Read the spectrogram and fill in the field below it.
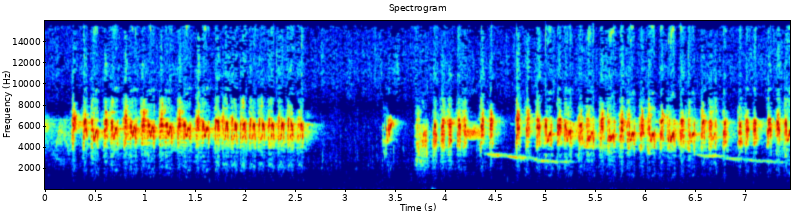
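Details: Orange-headed thrush singing vigorously: a fast, high chattering trill lasting over two seconds, a brief pause, then more rapid twittering laced with thin, gently descending whistles.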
